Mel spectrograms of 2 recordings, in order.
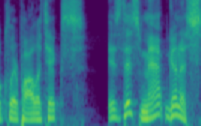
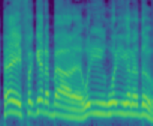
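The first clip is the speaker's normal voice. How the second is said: higher-pitched mock New Jersey accent; 7 semitones higher, faster than usual. Host teases guest about his home state, New Jersey accent. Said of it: "to sound more like New Jersey".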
